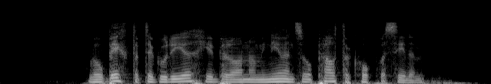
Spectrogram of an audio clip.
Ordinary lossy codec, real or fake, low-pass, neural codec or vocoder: none; fake; 7.2 kHz; codec, 16 kHz, 0.5 kbps, X-Codec, HuBERT features, trained on LibriSpeech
